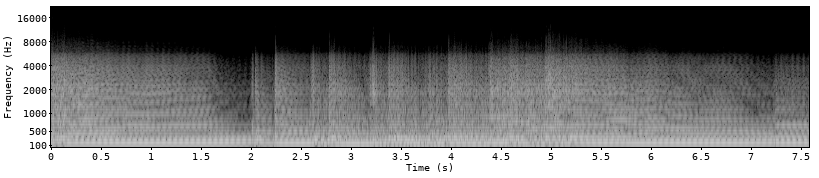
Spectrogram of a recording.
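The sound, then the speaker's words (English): A loud, heavily distorted electric guitar with three pickups rings out a sustained chord, breaks into a quick busy run of picked notes, then settles back into a long, humming held chord. No voices. “Three pickups is a great idea on paper, but I find it difficult a lot to play”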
